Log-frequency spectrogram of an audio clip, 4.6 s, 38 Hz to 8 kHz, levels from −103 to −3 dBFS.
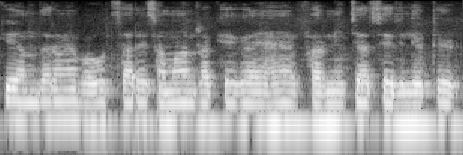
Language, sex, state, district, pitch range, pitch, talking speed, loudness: Hindi, male, Jharkhand, Deoghar, 115-120 Hz, 115 Hz, 155 wpm, -15 LUFS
